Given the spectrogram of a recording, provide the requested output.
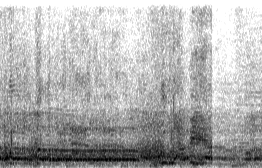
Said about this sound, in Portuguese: você tá ouvindo a torcida do São Paulo? Tá empolgada a torcida tricolor.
